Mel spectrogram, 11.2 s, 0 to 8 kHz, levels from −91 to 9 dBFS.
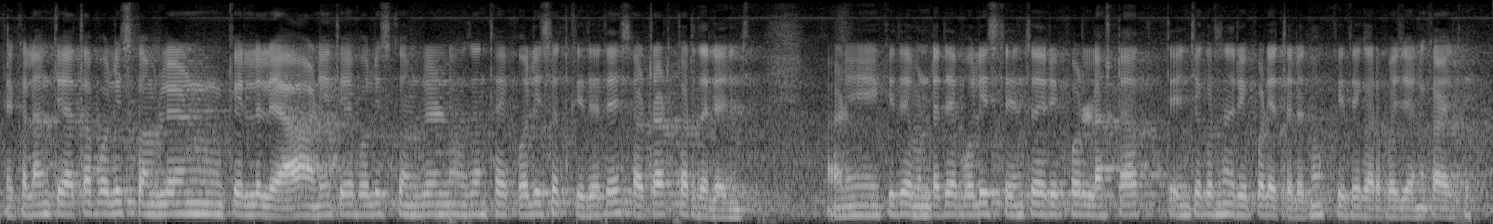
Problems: constant background noise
